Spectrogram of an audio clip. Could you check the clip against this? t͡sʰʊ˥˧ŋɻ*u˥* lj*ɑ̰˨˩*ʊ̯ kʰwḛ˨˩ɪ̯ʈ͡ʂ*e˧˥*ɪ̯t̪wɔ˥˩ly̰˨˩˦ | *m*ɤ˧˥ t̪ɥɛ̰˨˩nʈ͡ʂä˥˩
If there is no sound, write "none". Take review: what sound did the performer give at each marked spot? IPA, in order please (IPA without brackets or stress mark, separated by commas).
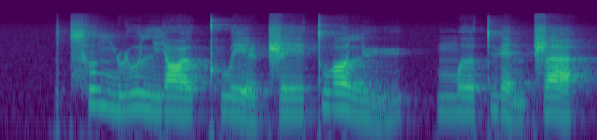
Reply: u˥˩, ɑ˧˥, e˧˥, m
